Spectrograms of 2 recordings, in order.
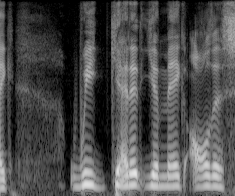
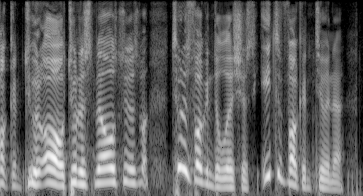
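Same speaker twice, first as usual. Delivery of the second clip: loud, mock mushed speech through a full mouth; 4 semitones higher, 6 dB louder than usual. Imitating a guy in a video eating tuna: imitating talking with mouth full. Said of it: "puts it in his mouth with a full mouth. He goes".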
